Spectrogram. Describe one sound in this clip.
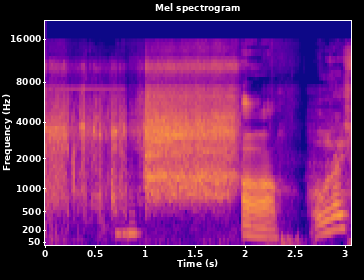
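A monster lets out a loud, harsh screech.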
